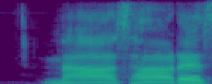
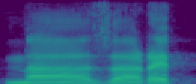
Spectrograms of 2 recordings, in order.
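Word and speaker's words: Nazareth: 나사렛 사람이에요. 그래서 영어 발음도 거의 비슷해요. 나자렛. 영어 발음이 나사렛, 우리말로는, 영어로는 나자렛 그럽니다.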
